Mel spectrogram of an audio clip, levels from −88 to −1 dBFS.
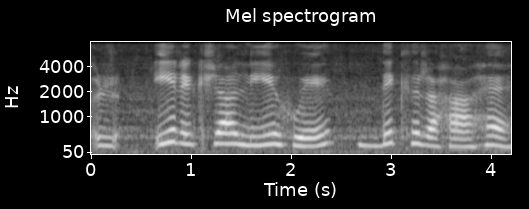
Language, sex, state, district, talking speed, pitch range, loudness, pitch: Hindi, female, Madhya Pradesh, Dhar, 115 wpm, 225-275 Hz, -15 LUFS, 240 Hz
